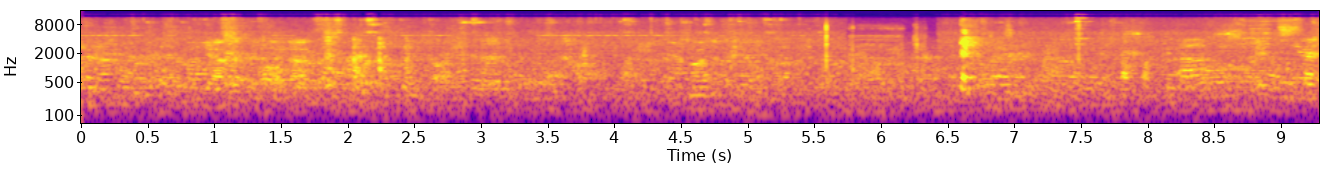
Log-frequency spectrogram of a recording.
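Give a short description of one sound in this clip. A balsa-stick tower rattles on a shake table.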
